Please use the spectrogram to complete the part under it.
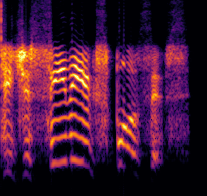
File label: query bomb, seal fem; vo; Counter Strike Model Pack; CS:GO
